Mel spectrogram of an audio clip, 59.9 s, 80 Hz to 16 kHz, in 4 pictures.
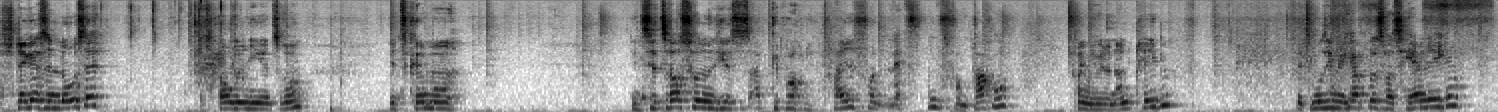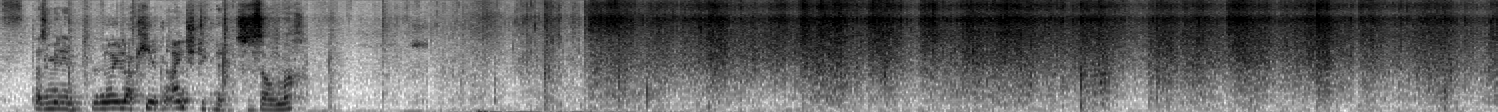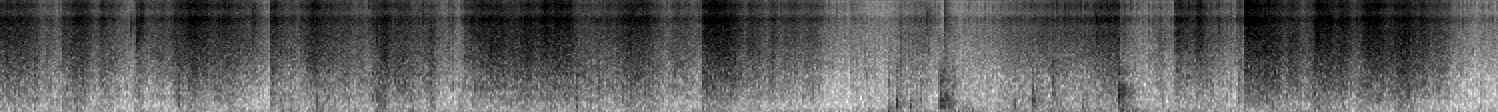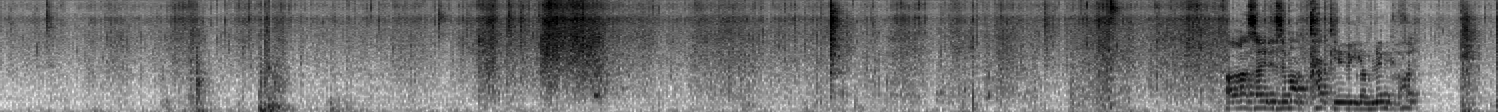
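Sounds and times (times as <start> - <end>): bubble wrap crinkling: 0.3 - 59.9
bubble wrap clicks: 19.2 - 58.3.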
